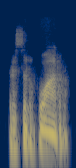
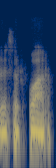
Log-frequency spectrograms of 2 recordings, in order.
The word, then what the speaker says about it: reservoir: sebut tandon atau reservoir reservoir harusnya bacanya reservoar tulisnya reservoir tugasnya dari bahasa Perancis yang jadi setiap kali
